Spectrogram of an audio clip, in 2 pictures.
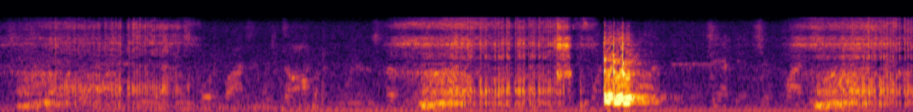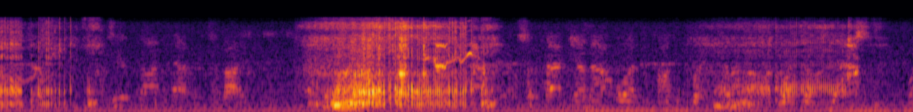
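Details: Construction worker with mild sleep apnea, sleeping: loud rattling snores about one every four seconds, with a brief louder snort partway through; heavy, struggling snoring.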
